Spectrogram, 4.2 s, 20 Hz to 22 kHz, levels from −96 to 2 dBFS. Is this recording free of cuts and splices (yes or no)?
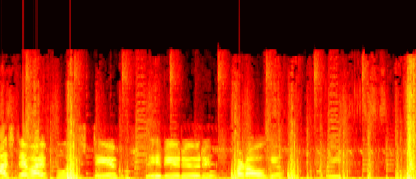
yes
